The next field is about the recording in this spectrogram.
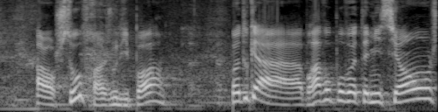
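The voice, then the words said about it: Strong local regional French accent. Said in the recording (French): “c'était un vrai accent du cru ... se moquer des accents”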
